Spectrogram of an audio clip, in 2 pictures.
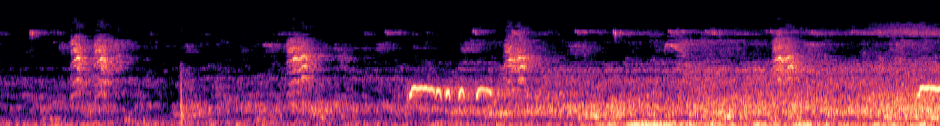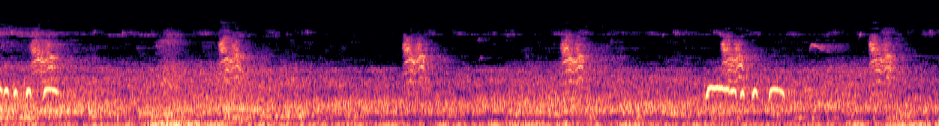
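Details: Morning song of a wild zebra dove perched on a tiled roof, described as very lively: three brief phrases of rapid, trilled coos spaced about four seconds apart, while other birds chirp steadily throughout.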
